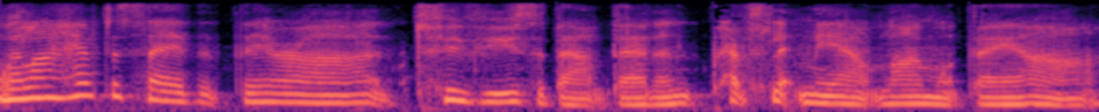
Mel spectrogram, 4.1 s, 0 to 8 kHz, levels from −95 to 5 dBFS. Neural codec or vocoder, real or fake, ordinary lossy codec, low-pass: none; real; AAC, 32 kbps; 7.2 kHz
